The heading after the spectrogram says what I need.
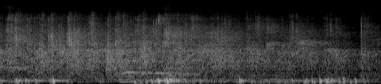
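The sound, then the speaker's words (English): Audience applause welcoming a pastor: a steady, dense wash of clapping with some low thumps, holding at an even level from start to finish. “Put your hands together as we welcome Pastor Jim Shadler today.”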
